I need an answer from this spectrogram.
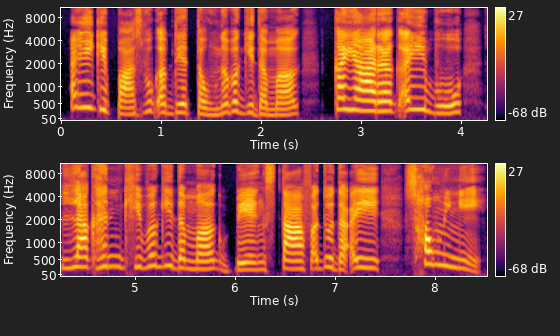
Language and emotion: Manipuri, angry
